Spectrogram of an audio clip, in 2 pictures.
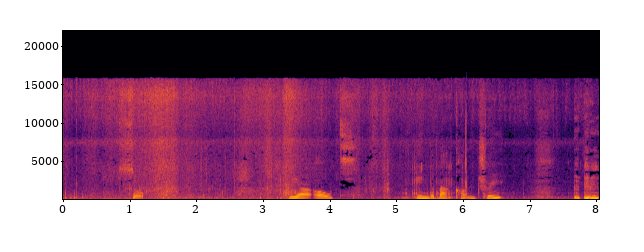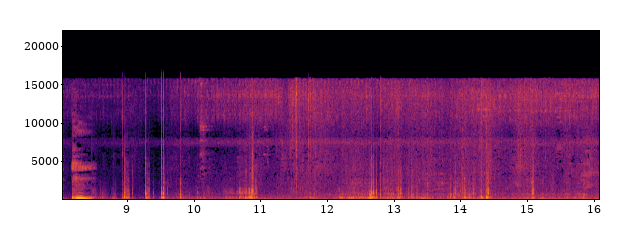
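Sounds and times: grass rustling against phone: 0.0s - 7.7s, 8.4s - 16.0s.

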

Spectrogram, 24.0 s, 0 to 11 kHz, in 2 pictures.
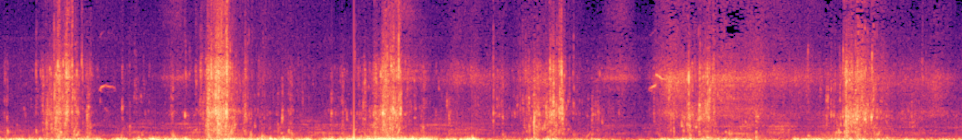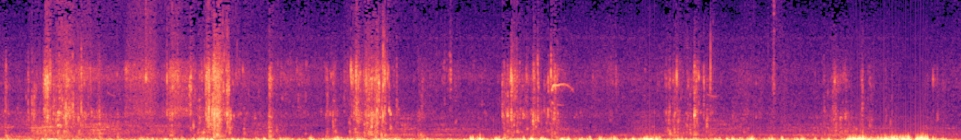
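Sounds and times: water slapping against boat hull: 0.0s - 7.6s, 8.3s - 19.1s, 20.2s - 21.0s.

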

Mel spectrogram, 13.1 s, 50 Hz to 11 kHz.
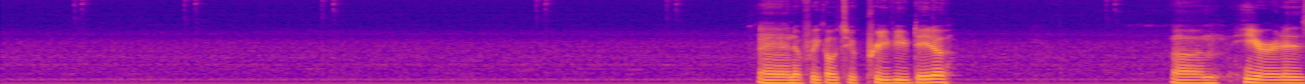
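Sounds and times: faint computer mouse clicks: 0.7s - 1.0s, 1.8s - 2.1s, 3.2s - 3.5s, 5.3s - 5.6s, 6.6s - 6.9s, 10.6s - 11.3s.

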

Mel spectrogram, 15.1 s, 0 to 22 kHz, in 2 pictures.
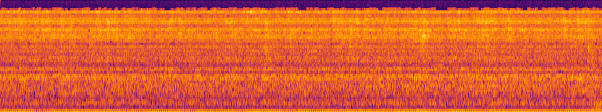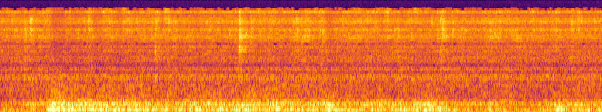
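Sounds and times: rain hiss: 0.0s - 15.0s
thunder rumbling: 7.4s - 15.0s.

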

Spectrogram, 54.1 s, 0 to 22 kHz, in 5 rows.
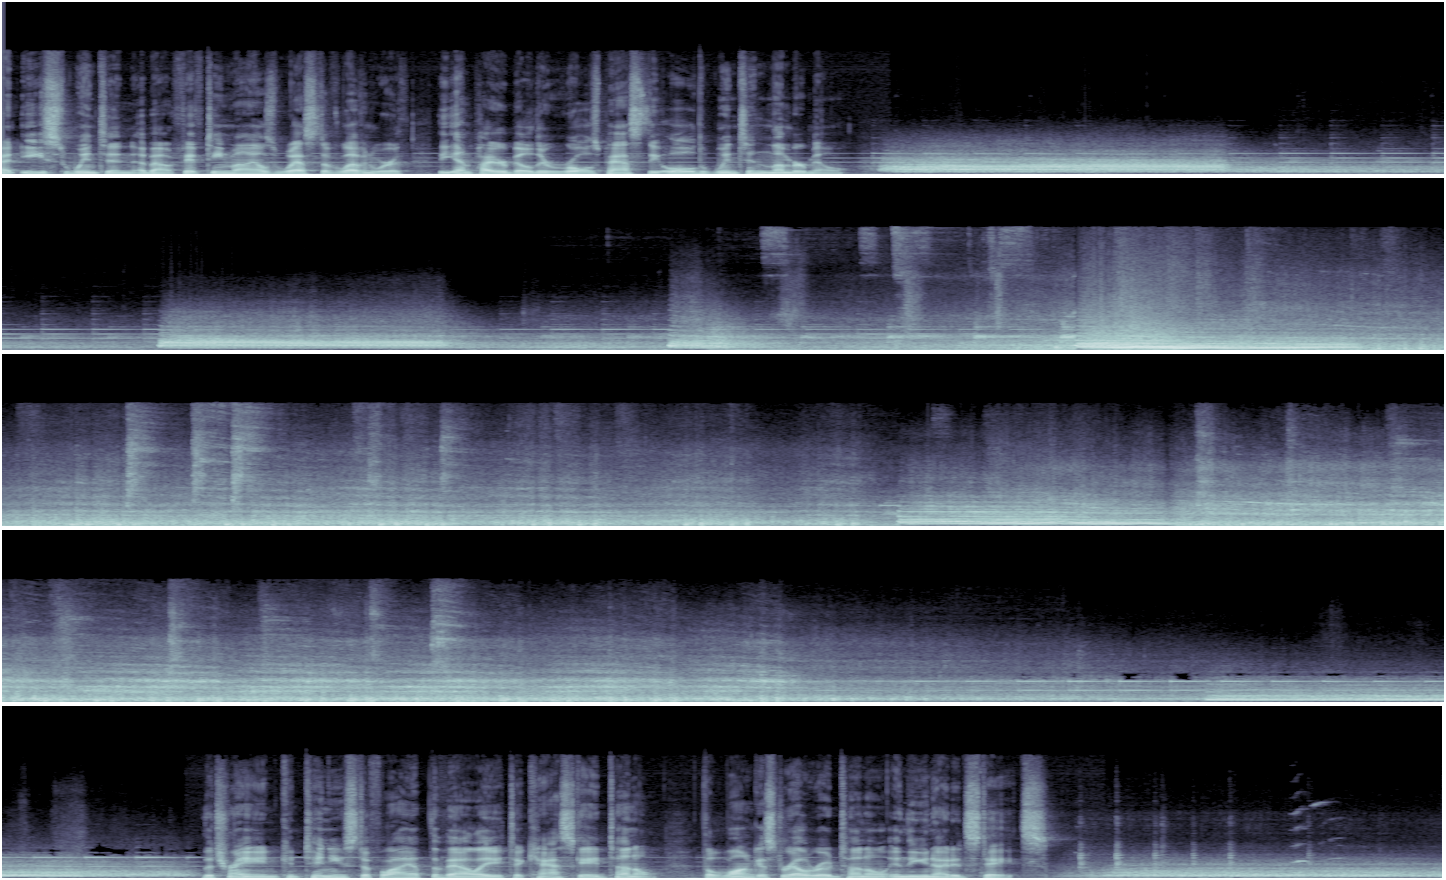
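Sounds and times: train air horn blasts: 6.6s - 9.6s, 12.0s - 14.3s, 15.8s - 16.5s, 18.8s - 21.0s, 28.4s - 30.5s, 41.5s - 43.9s
train wheels rumbling on rails: 14.5s - 41.7s, 51.2s - 54.0s.

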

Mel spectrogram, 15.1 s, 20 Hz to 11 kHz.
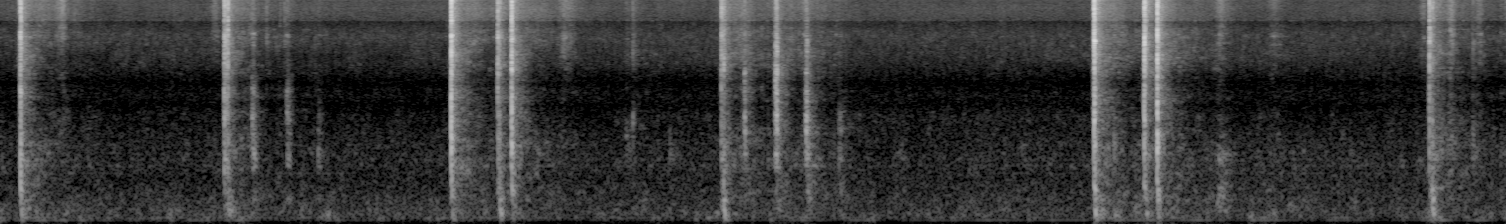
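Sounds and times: computer mouse clicking: 0.1s - 0.6s, 2.2s - 3.3s, 4.5s - 5.4s, 7.2s - 8.5s, 10.9s - 11.9s, 14.2s - 14.9s.

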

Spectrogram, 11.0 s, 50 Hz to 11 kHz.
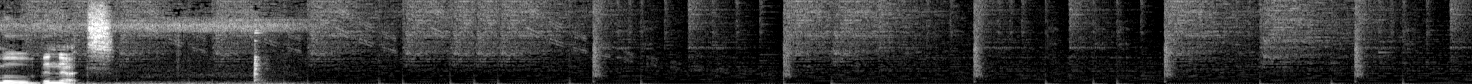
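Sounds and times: soft low drum beats: 0.0s - 2.6s
quiet background music: 0.0s - 11.0s.

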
